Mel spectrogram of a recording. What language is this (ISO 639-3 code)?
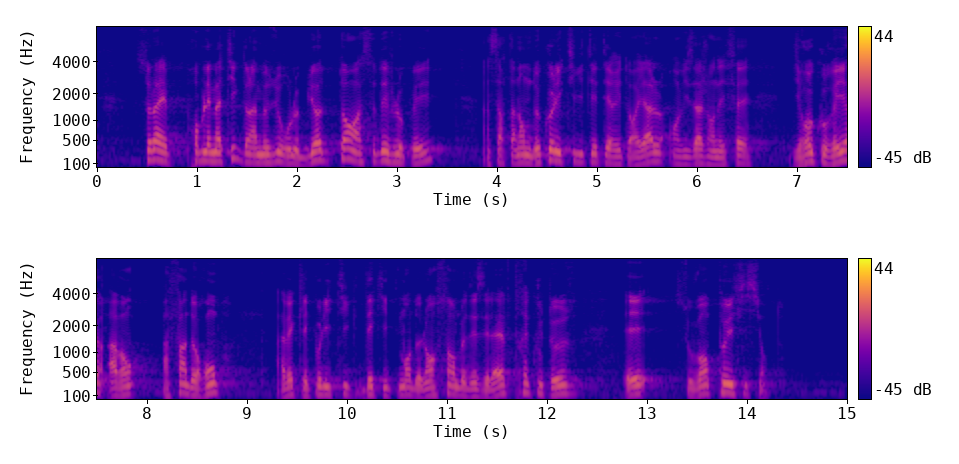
fra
